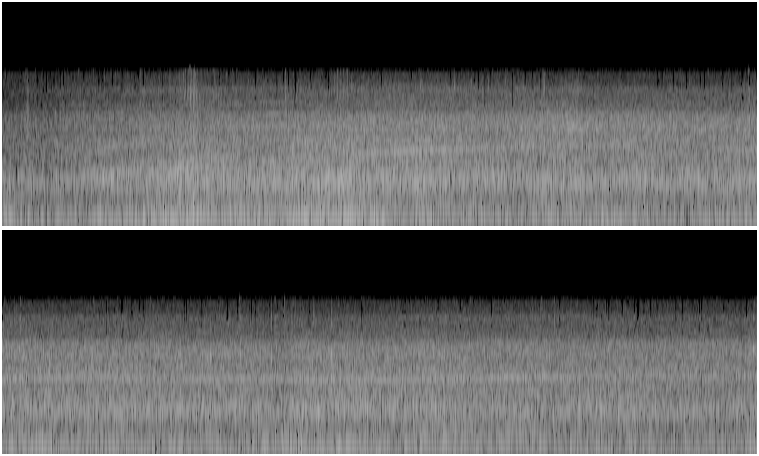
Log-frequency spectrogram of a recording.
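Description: Car driving along a road, heard from inside the cabin: steady engine and tyre rumble, with a faint tone that rises slowly in pitch over the first several seconds. A single short click comes about four seconds in.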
